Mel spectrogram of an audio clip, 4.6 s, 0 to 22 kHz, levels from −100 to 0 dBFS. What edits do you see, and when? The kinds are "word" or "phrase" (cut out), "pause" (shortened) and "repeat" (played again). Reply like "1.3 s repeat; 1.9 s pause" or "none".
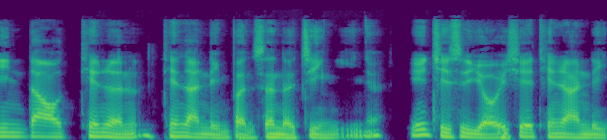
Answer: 2.9 s pause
